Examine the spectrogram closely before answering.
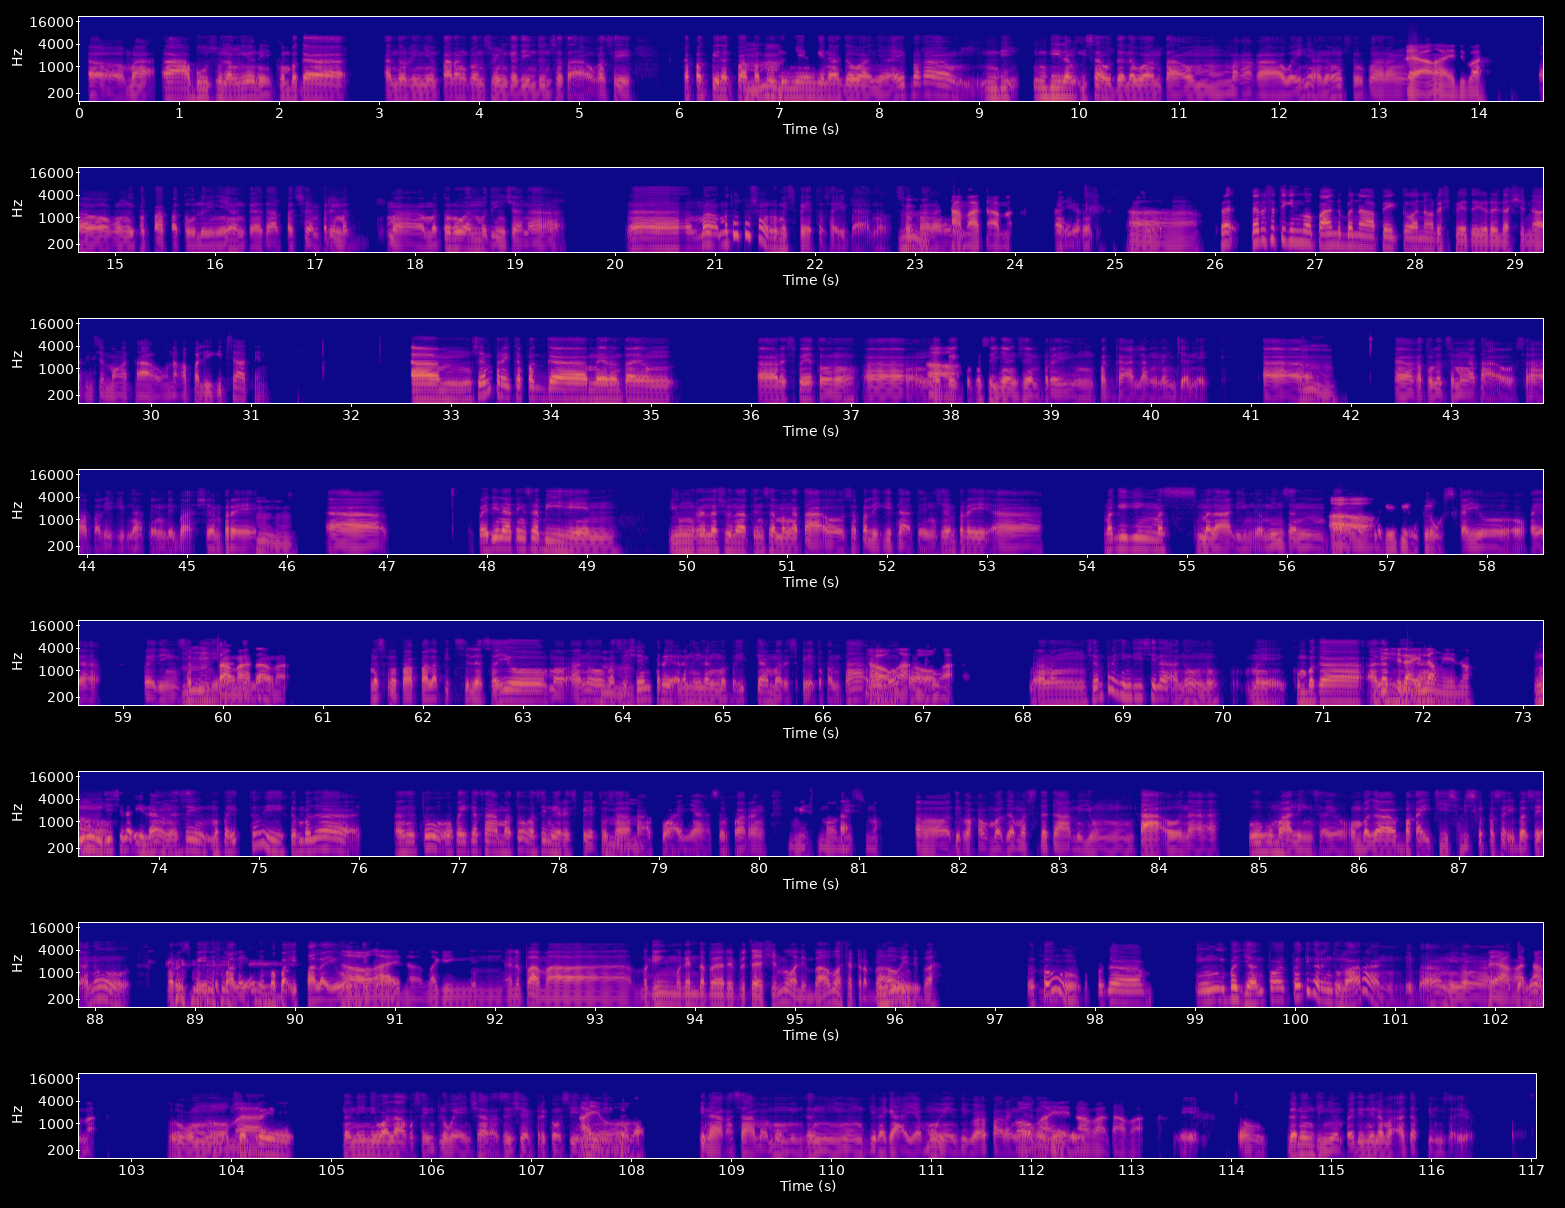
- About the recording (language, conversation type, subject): Filipino, unstructured, Bakit mahalaga ang respeto sa ibang tao?
- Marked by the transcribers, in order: other background noise; tapping; tongue click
